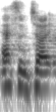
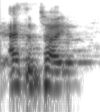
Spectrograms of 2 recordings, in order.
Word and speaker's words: asymptote: that people always uh often mispronounce Eric yep asymptote and you pronounce it properly yeah asymptote so we have a horizontal asymptote right the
